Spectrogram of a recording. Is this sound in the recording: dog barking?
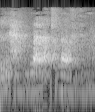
yes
